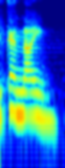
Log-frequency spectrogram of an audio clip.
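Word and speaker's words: canine: लेकिन K9 को अगर आप प्रोनाउंस करेंगे सी ए एन आई एन ई होता है। केाइन माने कुत्ता। ठीक है सर। Okay कैनाइन।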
